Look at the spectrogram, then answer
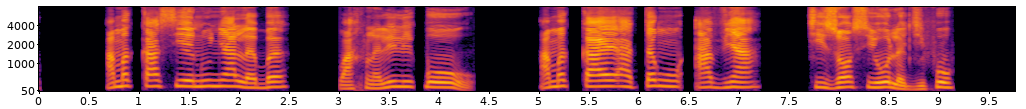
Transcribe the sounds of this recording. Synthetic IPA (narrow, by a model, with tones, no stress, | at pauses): a˨mɛ̃˨ka˦si˦ɛ˦nũ˦ɲã˦lɛ˨bɛ˦ | wo˨a˨xl̃ɛ̃˨li˦li˦k͡po˦wo˦o̰˨ | a̰˨mɛ̃˨ka˦ɛ˦a˨t̪ɛ˦ŋũ˦a˨vi˦a˦ | t͡ɕi˨zɔ˦si˨wo˦lɛ˨d͡ʑi˨ɸo˦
